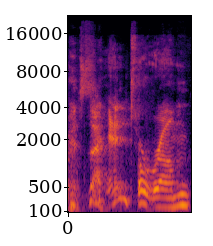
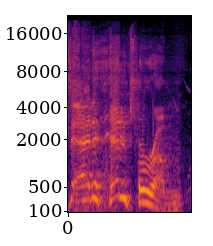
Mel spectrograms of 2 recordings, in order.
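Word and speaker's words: Zhentarim: And I will have you know, sir, it's not Zentum or Zahentum, Mr. Rugan. It's Zentum.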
